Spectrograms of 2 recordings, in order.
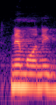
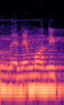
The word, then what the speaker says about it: mnemonic: Third strategy है नेमोनिक devices. Well मैं इसको मेनेमोनिक पढ़ा था पर मैंने प्रोनाउंसिएशन चेक की, ये नेमोनिक है, एम साइलेंट होता है पहले वाला।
